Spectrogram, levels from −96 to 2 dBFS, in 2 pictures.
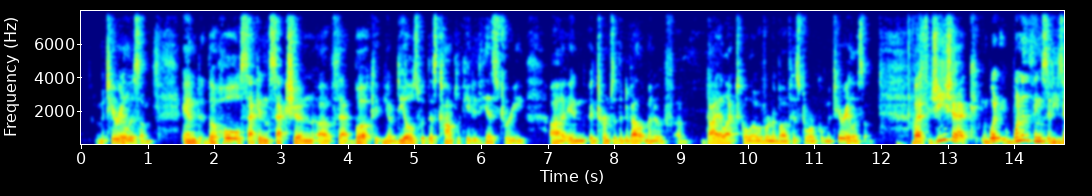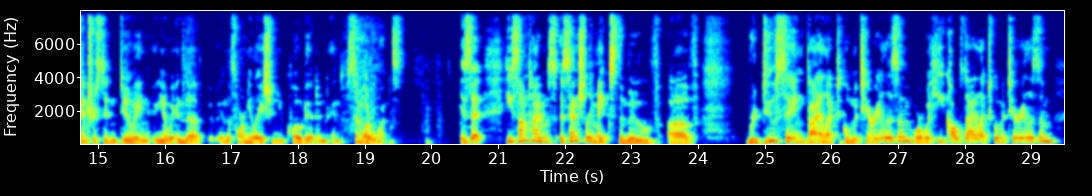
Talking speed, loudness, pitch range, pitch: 150 wpm, -22 LUFS, 125-190 Hz, 145 Hz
